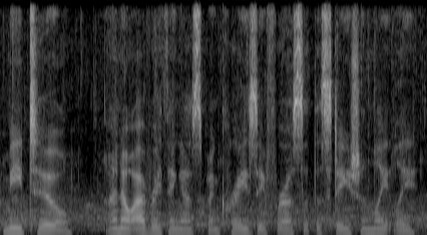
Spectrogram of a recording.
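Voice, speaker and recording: Frank, supportive friend, faint noise. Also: female voice, fairly low pitch, little pitch movement, fairly quick, vocal fry. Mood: casual, weary. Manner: conversational, frank. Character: candid, supportive female friend working in law enforcement. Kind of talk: audio drama acting.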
